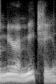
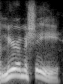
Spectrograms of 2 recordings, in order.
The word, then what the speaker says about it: Miramichi: Like the Miramichi, it's not the Miramichi like I initially called it. It's the Miramichi, and it's the Dungarvan Hooper, not the Dungarvan.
